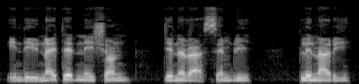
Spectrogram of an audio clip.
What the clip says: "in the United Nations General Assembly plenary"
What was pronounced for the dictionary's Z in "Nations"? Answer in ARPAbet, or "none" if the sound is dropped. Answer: none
